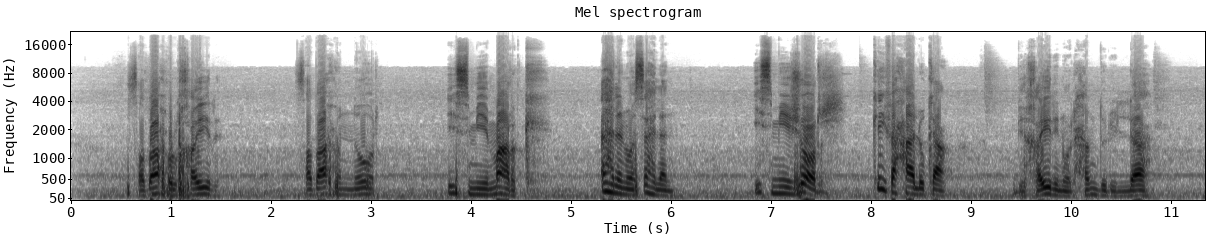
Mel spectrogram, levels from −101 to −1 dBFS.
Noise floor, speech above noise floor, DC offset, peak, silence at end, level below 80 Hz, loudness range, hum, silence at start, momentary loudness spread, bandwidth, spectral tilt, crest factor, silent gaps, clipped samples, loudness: -35 dBFS; 24 dB; under 0.1%; 0 dBFS; 0 s; -40 dBFS; 2 LU; none; 0.3 s; 23 LU; 19.5 kHz; -4.5 dB/octave; 14 dB; none; 0.2%; -12 LUFS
